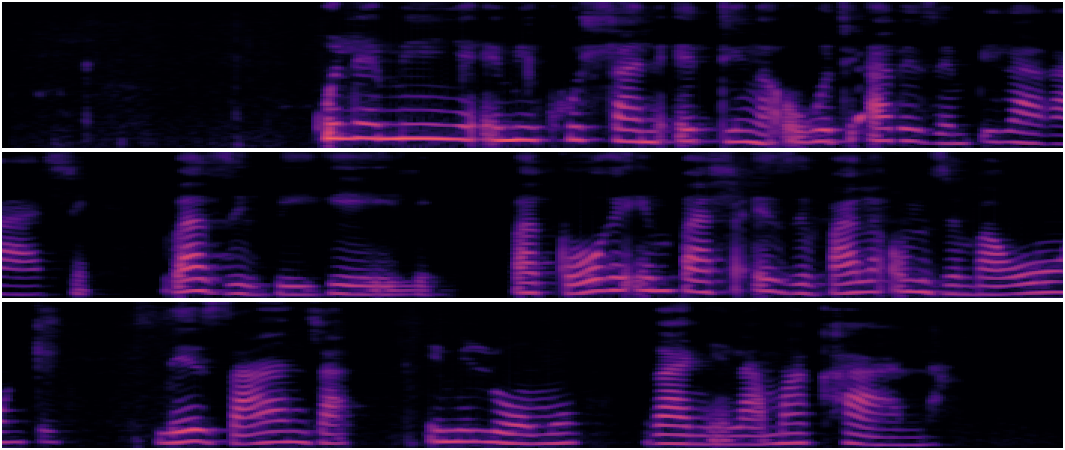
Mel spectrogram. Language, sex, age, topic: North Ndebele, male, 36-49, health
